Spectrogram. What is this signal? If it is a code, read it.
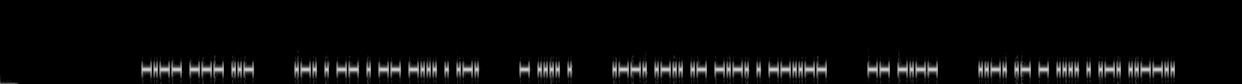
Morse code, heard as a keyed tone, about 40 wpm, 700 Hz. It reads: YOU REMEMBER THE PLACE, MY FATHER?
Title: 2x Word-Spacing - Sentences from Top 400 Words - 40wpm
